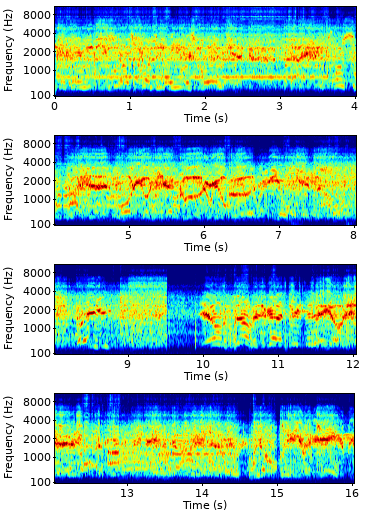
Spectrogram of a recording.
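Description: CB radio loudspeaker carrying several stations keyed up at once: garbled, overlapping voices with the thin, narrow sound of radio audio. A steady whistle runs through the first few seconds, and the signal drops out briefly about ten seconds in.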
